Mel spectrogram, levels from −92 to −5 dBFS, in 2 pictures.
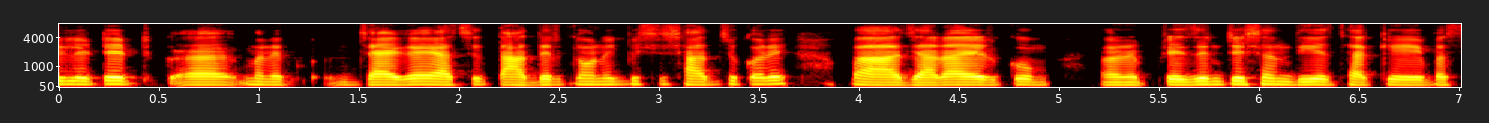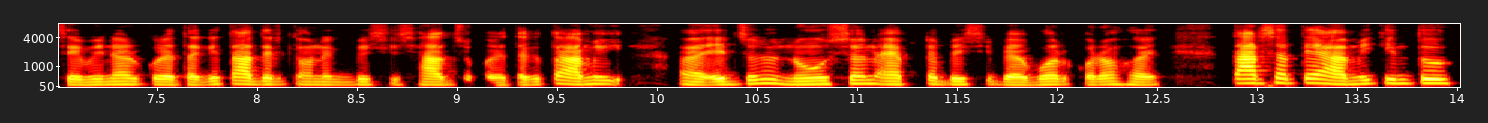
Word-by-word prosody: Related 150 +1 +4 0.3
আ - - +3 0.3
মানে 130 -1 -2 0.5
জায়গায় 130 +3 +4
আছে, 130 +3 -7
তাদেরকে 130 +3 0
অনেক 140 0 -4
বেশি 150 0 -9
সাহায্য 135 +1 -2
করে 155 +1 +3 0.4
বা 135 - +4 0.2
যারা 125 +1 +3
এরকম 125 +1 -3 0.4
মানে 120 0 0
প্রেজেন্টেশন 145 +3 +3
দিয়ে 135 0 +3
থাকে 120 +2 -1 0.2
বা 125 - 0
সেমিনার 135 +3 -1
করে 130 -2 +1
থাকে, 130 +4 0
তাদেরকে 150 -2 +1
অনেক 130 -1 -6
বেশি 130 - -6
সাহায্য 130 -1 +1
করে 115 - -2
থাকে। 135 - -2
তো - - -2
আমি 165 +2 -2 0.4
অ্যা 145 - 0
এর 140 - +2
জন্য 175 +3 -1 0.2
নোশন 155 +4 +1
অ্যাপটা 145 +1 0
বেশি 140 0 -3
ব্যবহার 130 +4 +1
করা 140 +2 0
হয়। 125 -2 -1 0.4
তার 200 0 +9
সাথে 205 0 0
আমি 160 +2 +1
কিন্তু 190 0 +3
140 Hz, 180 wpm, -24 LUFS, 130-150 Hz, 0.5 s, তার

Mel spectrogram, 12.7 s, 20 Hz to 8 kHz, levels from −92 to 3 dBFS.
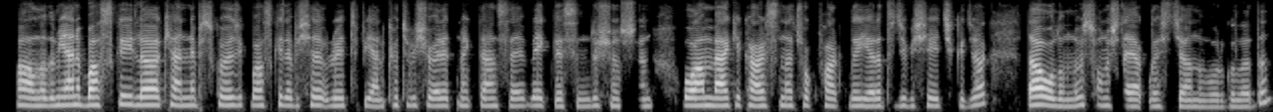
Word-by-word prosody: Anladım, 200 -1 +2
yani, 220 0 +5
baskıyla, 215 0 +5
kendine 210 -1 0
psikolojik 210 0 -3
baskıyla 205 0 -2
bir 195 - -9
şeyler 210 -1 -1
üretip, 195 +2 -5
yani, 180 -2 -2
kötü 210 0 -8
bir - - -6
şey 205 0 -2
üretmektense 195 0 -4
beklesin, 185 -2 -4
düşünsün, 190 -1 -5 0.3
o 205 - +3
an 200 +1 +6
belki 200 +1 +5
karşısına 200 0 0
çok 200 0 -8
farklı 190 -1 -3
yaratıcı 190 +1 -3
bir 185 - -10
şey 190 0 -2
çıkacak, 205 +8 -4 0.3
daha 220 +1 +10
olumlu 185 -2 0
bir - - -2
sonuçla 205 -3 -3
yaklaşacağını 175 -1 -4
vurguladın. 175 - -6
200 Hz, 150 wpm, -22 LUFS, 185-210 Hz, 0.3 s, daha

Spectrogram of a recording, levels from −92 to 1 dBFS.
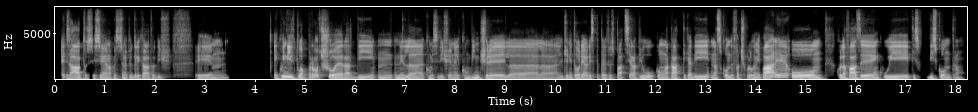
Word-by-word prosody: Esatto, 110 -1 +2
sì, 100 - -3
sì, 100 0 0
è 100 - -2
una 95 +1 -4
questione 105 -2 -4
più 100 +1 -7
delicata 95 -3 -2
dici. - - -11 0.5
Ehm, 90 -4 -5 1.0
e 115 - -1
quindi 135 +3 +5
il 120 -3 +2
tuo 115 0 0
approccio 130 +2 +1
era 105 -2 +1
di 95 +1 -3
mhmm, 100 0 -6
nel 105 -1 -1
come 100 -2 -7
si 95 -2 -6
dice, 90 -1 -6
nel 95 +1 -6
convincere 105 -1 0
il 95 0 -3
l 85 -3 -5
il 95 - -10
genitore 105 0 -2
a 95 - -1
rispettare 100 0 -5
i - - -6
tuoi 100 0 -8
spazi, 90 0 -3
era 100 +1 -2
più 105 -3 -3
come 100 0 -4
una 100 0 -1
tattica 105 0 -1
di 105 0 +1
nascondo 100 0 -3
e - - -8
faccio - - -5
quello 95 0 -3
che 100 - -3
mi 95 0 -3
pare 200 - +6
o 115 -2 +5 0.3
quella 110 -1 +1
fase 110 -1 +5 0.2
in 105 -1 0
cui 105 -2 +1
ti 105 - -9
s 105 - -4
di 110 +2 -5
scontro? 90 -4 -4
100 Hz, 180 wpm, -23 LUFS, 95-110 Hz, 1.0 s, pare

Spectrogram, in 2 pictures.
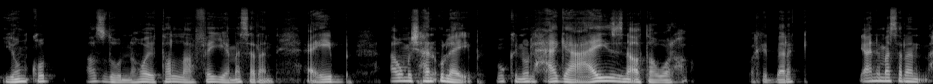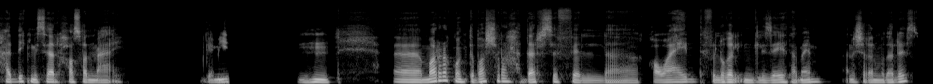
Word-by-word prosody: ينقُد 135 +4 +2 0.4
قصده 125 -5 -2
إن 100 0 -2
هو 120 +4 +1
يطلَّع 110 -1 0
فيّا 110 -1 0
مثلًا 110 +3 -1 0.3
عيب 110 0 0 0.4
أو 150 - +2
مش 155 -1 +4
هنقول 150 -2 +5
عيب 110 +6 +1 0.2
ممكن 140 -1 -4
نقول 130 0 +1
حاجة 130 -1 +3
عايزني 130 +6 +5
أطورها، 100 -3 0 0.6
واخد 95 - -10
بالَك؟ 115 +4 -2 0.5
يعني 155 +3 +2
مثلًا 150 -6 +2
هادِّيك 120 +3 -2
مثال 115 +1 +2
حصل 110 -2 0
معايا، 100 -1 -3 0.9
جميل. 110 +4 0 0.7
اهم، 105 +1 +2 0.7
آآ، 110 -2 +2
مرة 135 - +5
كنت 125 -10 -1
باشرح 135 +1 0
درس 110 +3 +1
في 110 -2 -2
القواعد 95 +4 -3
في - - -8
اللغة 105 +2 +3
الإنجليزية 100 0 -1
تمام، 105 +3 -2 0.2
أنا 110 - -5
شغّال 105 -1 -1
مُدرِّس 110 +8 -2
115 Hz, 130 wpm, -25 LUFS, 105-130 Hz, 0.9 s, هنقول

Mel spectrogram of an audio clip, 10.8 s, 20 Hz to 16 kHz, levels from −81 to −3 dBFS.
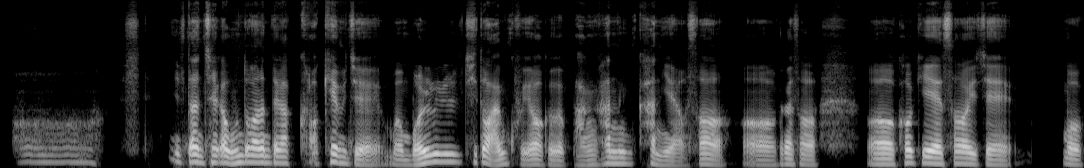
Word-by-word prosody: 어. 155 -2 -15 0.7
일단 165 -2 +2
제가 150 +2 +3
운동하는 150 +2 +3
데가 140 -1 +2
그렇게 170 - -2
이제 130 - -1
뭐 110 -6 -3
멀지도 160 +9 +2
않고요. 110 +2 0
그 95 - -2
방 100 +2 -6
1 130 +1 -2
칸이어서. 105 0 -2
어 100 -1 -2
그래서 110 -3 -2 0.5
어 115 -1 +3
거기에서 130 -2 +3
이제 105 -2 -1 0.5
뭐 110 -4 -1
125 Hz, 225 characters per minute, -25 LUFS, 110-150 Hz, 0.7 s, 제가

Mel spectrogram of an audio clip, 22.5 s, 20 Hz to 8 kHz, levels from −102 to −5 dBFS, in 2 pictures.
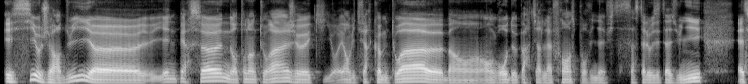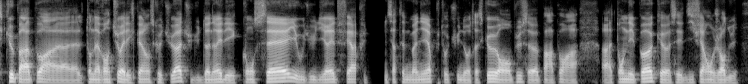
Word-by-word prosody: Et 115 -2 +3
si 120 +12 0
aujourd'hui, 110 - 0
heu, 85 -3 +5
il 65 -2 -9
y - - -5
a - - 0
une 105 -1 -6
personne 125 +5 +2
dans 95 -3 -1
ton 105 - -7
entourage, 105 +4 -1
heu, 90 -2 0
qui 70 -4 -16
aurait 70 - -7
envie 90 -4 -6
de - - -18
faire - - -8
comme 85 -2 -3
toi, 110 +5 +6
heu, 90 -4 +5
ben, 80 +1 -5
en 80 +1 -4
gros, 90 +4 -1
de 85 -2 -6
partir 85 - -8
de 80 - -10
la 80 0 -5
France 95 0 -5
pour 80 -3 -11
vina 80 +1 -9
s 80 +2 -14
s'installer 85 - -8
aux - - -3
États-Unis, 85 - -2 0.5
est-ce - - -2
que, - - 0
par 120 -5 +5
rapport 100 +3 +3
à 80 -1 -2
ton 95 +4 -5
aventure 95 +1 +1
et - - +5
l'expérience 95 +2 -2
que - - -10
tu 110 +6 -3
as, 125 +1 +5
tu 125 -8 -15
lui 80 0 -14
donnerais 95 +4 +1
des 80 -2 -4
conseils? 110 +7 +4
Ou 95 -3 -4
tu 95 - -14
lui 90 - -7
dirais 95 +3 +1
de 95 - -16
faire 100 -1 -1
plus - - -22 0.2
d'une - - -13
certaine 90 -3 -7
manière 95 +4 -1
plutôt 95 -3 -11
qu'une 85 0 -8
autre? 80 0 -5
Est-ce 80 - -10
qu'en 100 -7 +3
plus, 110 +1 -8
heu, 80 -1 0
par - - -5
rapport 80 0 -5
à 75 -2 -7 0.3
à 85 -1 -4
ton 100 +5 -2
époque, 110 +6 +2
c'est 85 +2 -6
différent, 90 +2 -3
aujourd'hui? 85 -3 -2
90 Hz, 210 wpm, -21 LUFS, 85-105 Hz, 0.5 s, toi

